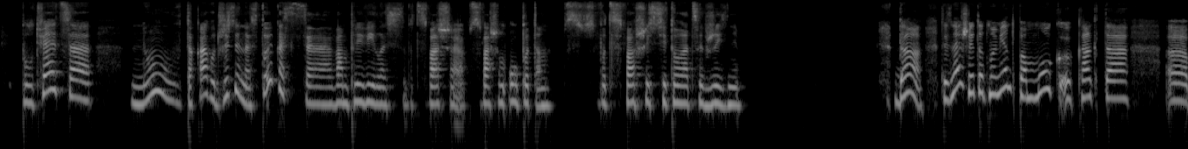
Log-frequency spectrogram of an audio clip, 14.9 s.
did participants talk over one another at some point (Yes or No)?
No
